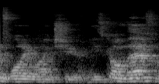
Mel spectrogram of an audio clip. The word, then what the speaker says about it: Gualeguaychú: He's gone one weekend to a place called Gualeguaychú, and that's spelled with a G. And I think it's one of the most beautiful names of a place I've ever heard. So I'll say it again, Gualeguaychú.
